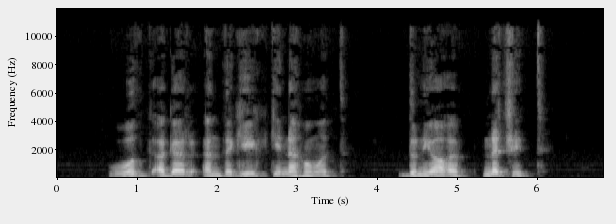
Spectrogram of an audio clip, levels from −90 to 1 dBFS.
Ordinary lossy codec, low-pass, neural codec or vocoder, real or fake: AAC, 48 kbps; 10.8 kHz; none; real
